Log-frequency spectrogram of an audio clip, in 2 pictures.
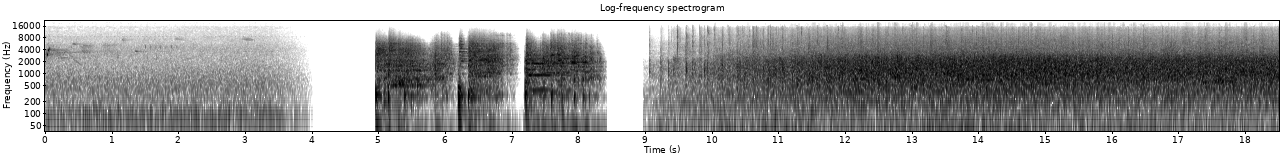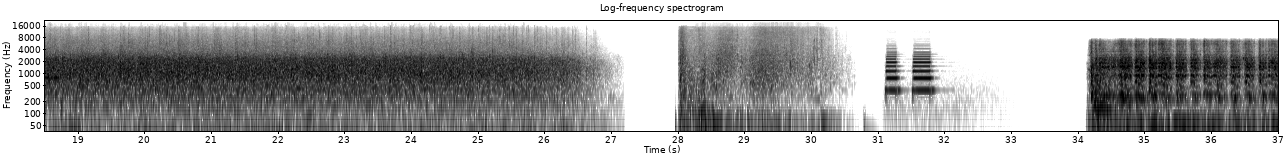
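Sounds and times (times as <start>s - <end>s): large crowd applauding: 9.0s - 27.0s.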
